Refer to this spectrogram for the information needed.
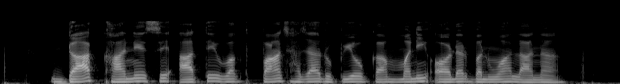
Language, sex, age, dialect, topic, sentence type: Hindi, male, 18-24, Awadhi Bundeli, banking, statement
